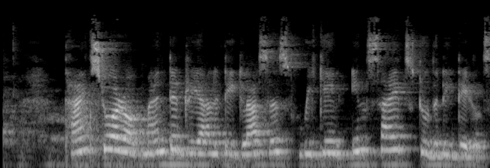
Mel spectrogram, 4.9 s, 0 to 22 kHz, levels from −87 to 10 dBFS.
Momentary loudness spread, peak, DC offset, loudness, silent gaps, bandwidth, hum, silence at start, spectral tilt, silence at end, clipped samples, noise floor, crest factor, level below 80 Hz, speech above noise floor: 11 LU; 0 dBFS; under 0.1%; -20 LUFS; none; 14.5 kHz; none; 0.05 s; -3 dB/octave; 0 s; under 0.1%; -44 dBFS; 20 dB; -44 dBFS; 24 dB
